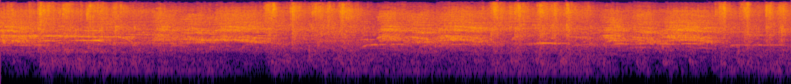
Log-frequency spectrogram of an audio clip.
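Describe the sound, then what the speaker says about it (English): Crowd at a girls' high school basketball game between James Monroe and Greenbrier West cheers and claps in a gym, a continuous loud roar with shouts and sneaker squeaks rising in bursts. "Crowd really getting into it now"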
